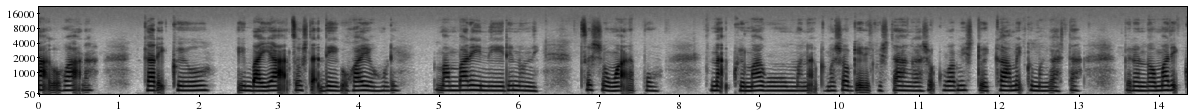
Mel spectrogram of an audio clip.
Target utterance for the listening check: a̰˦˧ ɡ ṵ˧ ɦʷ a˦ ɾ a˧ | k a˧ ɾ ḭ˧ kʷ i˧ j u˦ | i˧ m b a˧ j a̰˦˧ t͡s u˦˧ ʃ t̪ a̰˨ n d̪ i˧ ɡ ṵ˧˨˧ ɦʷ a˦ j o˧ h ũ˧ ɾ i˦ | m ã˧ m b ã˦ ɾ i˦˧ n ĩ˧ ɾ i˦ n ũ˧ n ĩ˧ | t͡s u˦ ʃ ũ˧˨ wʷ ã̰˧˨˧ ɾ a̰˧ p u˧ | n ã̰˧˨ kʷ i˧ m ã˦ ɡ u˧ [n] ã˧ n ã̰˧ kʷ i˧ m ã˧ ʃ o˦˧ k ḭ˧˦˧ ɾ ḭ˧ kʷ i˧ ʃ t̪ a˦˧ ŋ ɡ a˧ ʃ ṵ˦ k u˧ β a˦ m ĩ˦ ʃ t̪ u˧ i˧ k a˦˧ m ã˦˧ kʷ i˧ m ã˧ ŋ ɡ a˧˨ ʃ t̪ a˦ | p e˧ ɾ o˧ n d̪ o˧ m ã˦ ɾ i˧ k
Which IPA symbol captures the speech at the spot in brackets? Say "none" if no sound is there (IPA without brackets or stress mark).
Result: m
